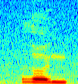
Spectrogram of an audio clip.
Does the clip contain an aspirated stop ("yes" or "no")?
no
